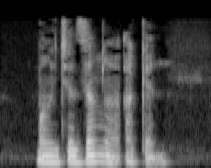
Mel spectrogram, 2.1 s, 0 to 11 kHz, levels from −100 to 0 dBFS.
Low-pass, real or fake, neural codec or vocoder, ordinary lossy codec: 7.2 kHz; real; none; MP3, 48 kbps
